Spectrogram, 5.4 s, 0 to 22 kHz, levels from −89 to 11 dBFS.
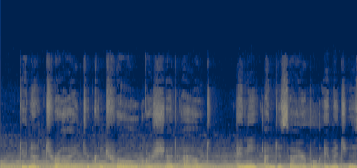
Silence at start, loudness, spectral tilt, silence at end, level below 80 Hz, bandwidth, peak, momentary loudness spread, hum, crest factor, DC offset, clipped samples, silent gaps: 0 s; -20 LUFS; -7.5 dB/octave; 0 s; -48 dBFS; 11.5 kHz; -4 dBFS; 6 LU; none; 14 dB; under 0.1%; under 0.1%; none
